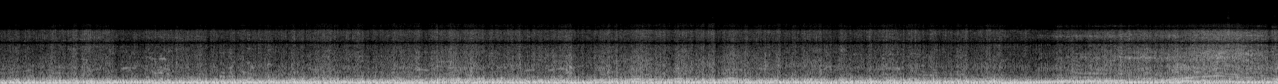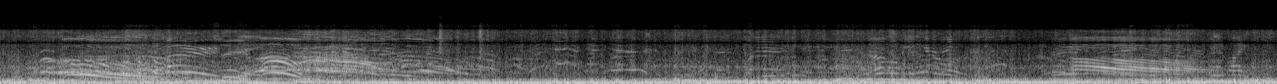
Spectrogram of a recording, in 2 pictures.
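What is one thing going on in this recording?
An off-road vehicle's engine rumbles and revs hard nearby.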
